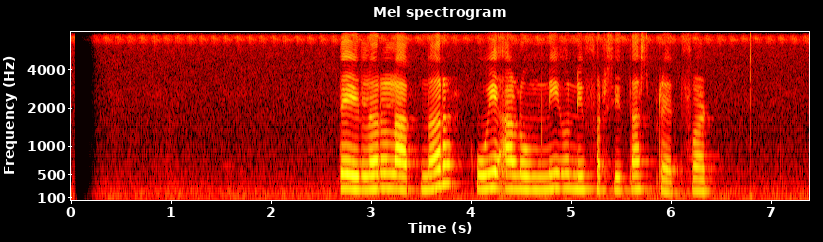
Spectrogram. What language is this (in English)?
Javanese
